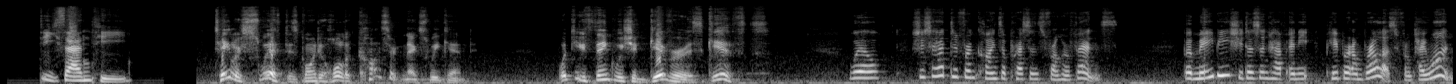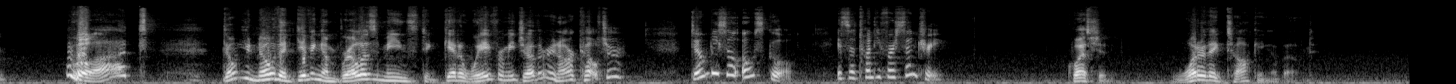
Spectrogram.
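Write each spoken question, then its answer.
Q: What are they talking about?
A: What gifts to give Taylor Swift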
